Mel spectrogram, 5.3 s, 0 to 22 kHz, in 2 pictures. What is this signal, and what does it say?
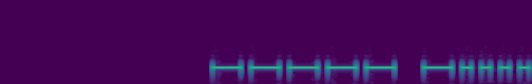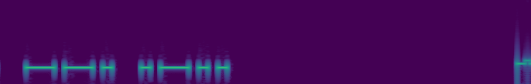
Morse code, heard as a keyed tone, about 25 wpm, 700 Hz. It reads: 06GL
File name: practice / 25wpm / Four Letter-Number Combinations - 25wpm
